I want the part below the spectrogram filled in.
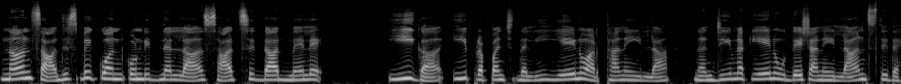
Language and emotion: Kannada, sad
